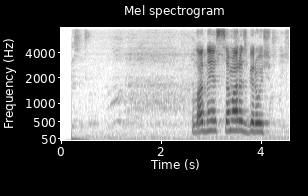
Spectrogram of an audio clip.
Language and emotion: Russian, angry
